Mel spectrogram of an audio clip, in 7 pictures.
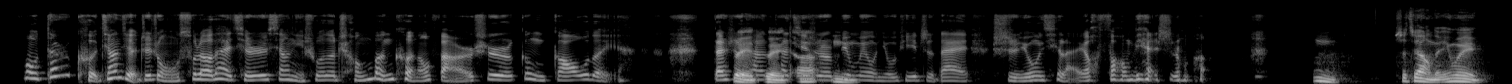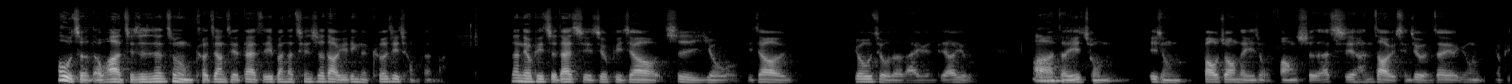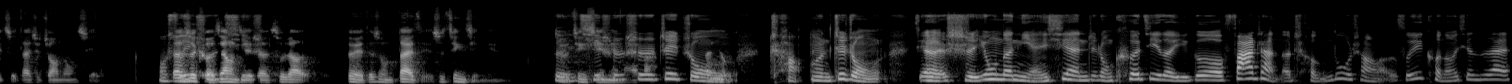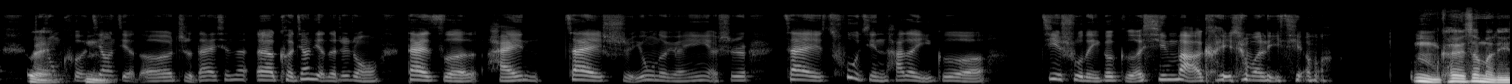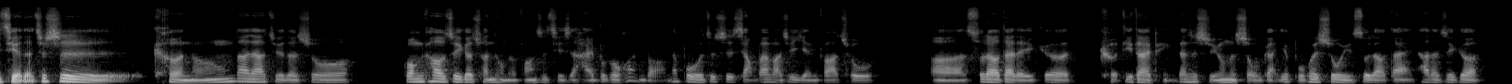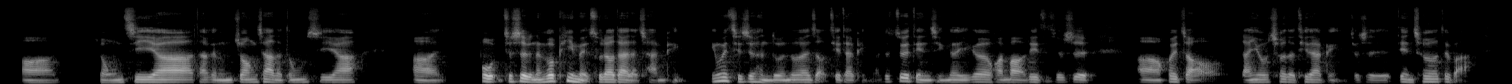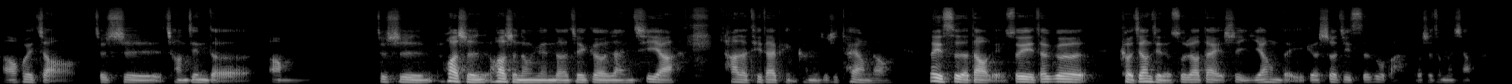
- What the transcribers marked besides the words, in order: chuckle; laughing while speaking: "要方便，是吗？"; chuckle; other background noise; laughing while speaking: "可以这么理解吗？"; other noise; "这个" said as "则个"
- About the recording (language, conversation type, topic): Chinese, podcast, 你会怎么减少一次性塑料的使用？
